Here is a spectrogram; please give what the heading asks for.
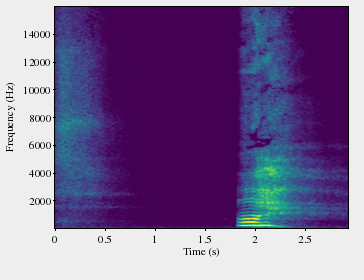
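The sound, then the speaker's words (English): A group of people take a big breath together: an airy breath that fades, a short silence, then a loud voiced collective sigh that tails off. “Let us reclaim the rebirth in our bodies as they breathe deeply the world around us. Can we have a big breath together?”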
